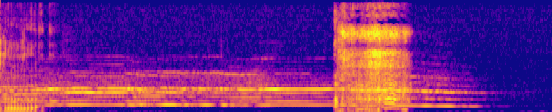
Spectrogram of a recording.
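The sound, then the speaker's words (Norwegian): A sleeping baby girl whimpers and cries softly, a drawn-out, high, wavering wail with a short louder sob breaking in near the end. It's fairly quiet, with no talking. “Hun sover, sover, skjønner du.”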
